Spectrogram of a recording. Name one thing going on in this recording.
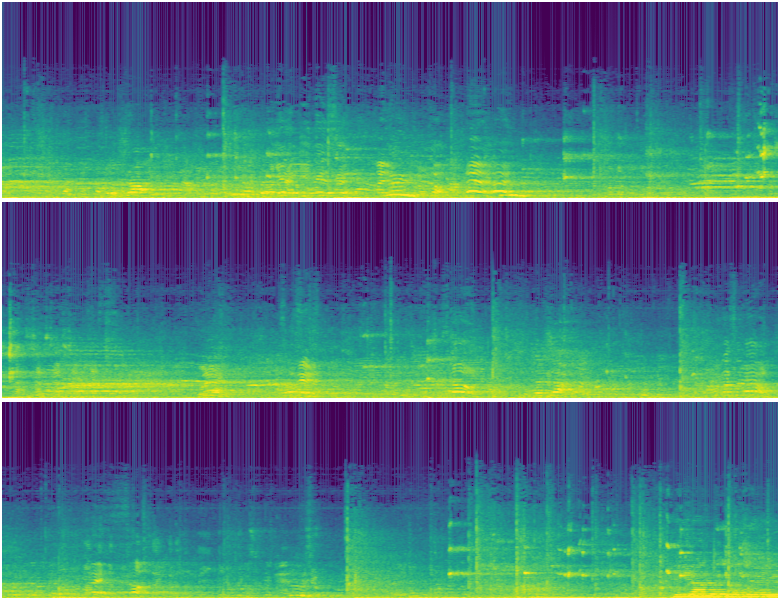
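Many people shout and call out across a large echoing hall.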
